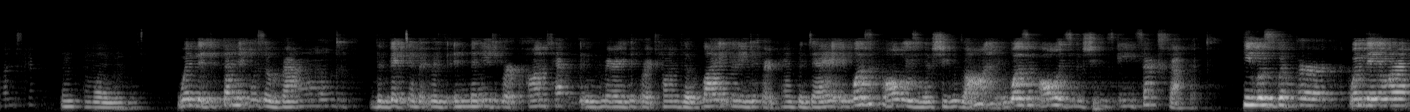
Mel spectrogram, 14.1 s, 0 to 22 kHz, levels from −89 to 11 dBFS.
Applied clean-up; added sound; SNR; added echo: neural mask model DeepFilterNet 3.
